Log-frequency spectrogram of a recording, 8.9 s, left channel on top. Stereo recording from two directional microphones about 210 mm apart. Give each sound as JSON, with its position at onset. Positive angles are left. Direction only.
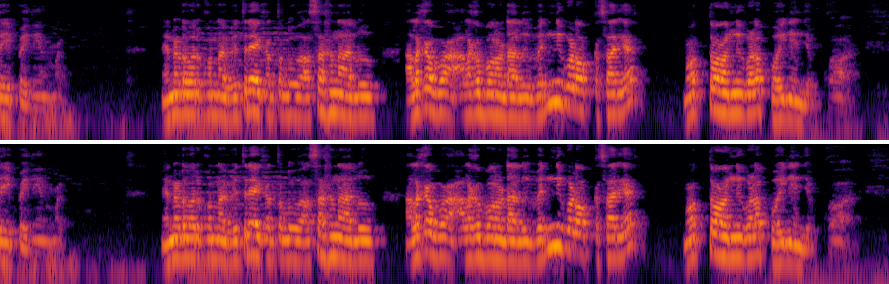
{"t": 1.6, "sound": "a man's voice", "side_deg": 5}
